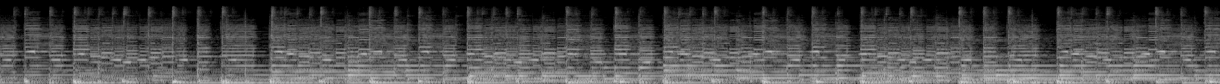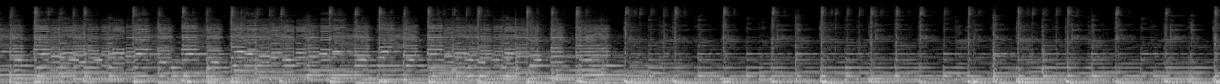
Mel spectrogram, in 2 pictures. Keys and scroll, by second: 9.0 KP_0, 9.3 KP_Enter.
